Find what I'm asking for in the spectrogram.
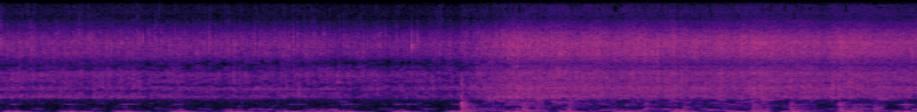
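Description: Spice masala of Kashmiri chilli powder and turmeric fries in a pan for a bitter gourd dish, a close, steady sizzle with rhythmic stirring scrapes that turns louder and hissier as water is poured in.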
